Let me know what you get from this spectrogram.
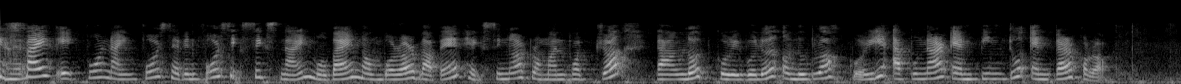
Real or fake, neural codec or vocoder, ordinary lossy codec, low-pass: fake; codec, 16 kHz, 2 kbps, FunCodec, trained on LibriTTS, 25 frames a second; MP3, 32 kbps; 7.2 kHz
